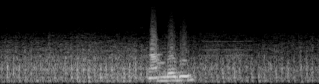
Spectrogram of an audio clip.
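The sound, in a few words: helicopter in a played news video clip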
